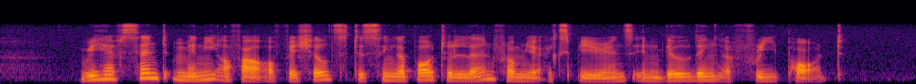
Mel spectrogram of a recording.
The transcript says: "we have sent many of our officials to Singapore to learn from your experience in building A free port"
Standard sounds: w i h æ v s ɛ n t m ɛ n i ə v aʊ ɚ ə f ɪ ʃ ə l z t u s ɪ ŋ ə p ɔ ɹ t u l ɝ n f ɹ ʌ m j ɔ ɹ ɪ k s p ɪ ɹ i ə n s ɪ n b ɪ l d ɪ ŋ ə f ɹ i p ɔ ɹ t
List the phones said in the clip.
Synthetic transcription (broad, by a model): w i h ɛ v s ɛ n t m ɛ n i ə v aʊ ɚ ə f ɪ ʃ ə l s t u s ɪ ŋ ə p ɔ t u l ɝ n f ɹ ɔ m j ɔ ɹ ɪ k s p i ɹ i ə n s ɪ n b ɪ l d ɪ ŋ ə f ɹ i p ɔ t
